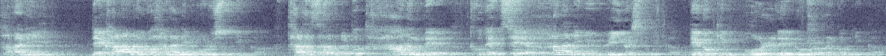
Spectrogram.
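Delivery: imitated loud, indignant complaint; heated protest. Poor student challenging God's demand, acted angry protest. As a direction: demand an answer from God, mock outrage. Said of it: "확 열이 났어요".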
